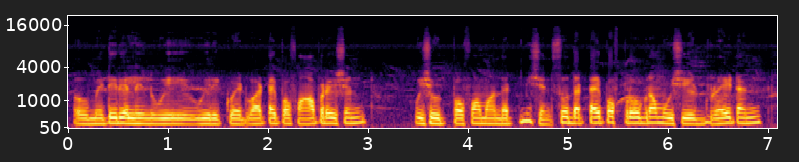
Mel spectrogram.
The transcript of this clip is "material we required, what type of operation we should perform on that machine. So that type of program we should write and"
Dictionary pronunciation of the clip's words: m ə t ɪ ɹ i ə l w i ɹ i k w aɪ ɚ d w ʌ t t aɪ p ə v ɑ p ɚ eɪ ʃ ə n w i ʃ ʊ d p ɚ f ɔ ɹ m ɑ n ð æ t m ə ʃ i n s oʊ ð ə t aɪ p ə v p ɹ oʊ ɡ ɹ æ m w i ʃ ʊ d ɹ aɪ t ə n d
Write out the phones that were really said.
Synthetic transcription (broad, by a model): m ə t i ɹ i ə l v i ɹ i k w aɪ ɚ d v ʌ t t aɪ p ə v ɑ p ɚ eɪ ʃ ə n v i ʃ ʊ d p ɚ f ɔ ɹ m ɑ n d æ t m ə ʃ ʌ n s oʊ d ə t aɪ p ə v p ɹ oʊ ɡ ɹ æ m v i ʃ ʊ d ɹ aɪ t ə n d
